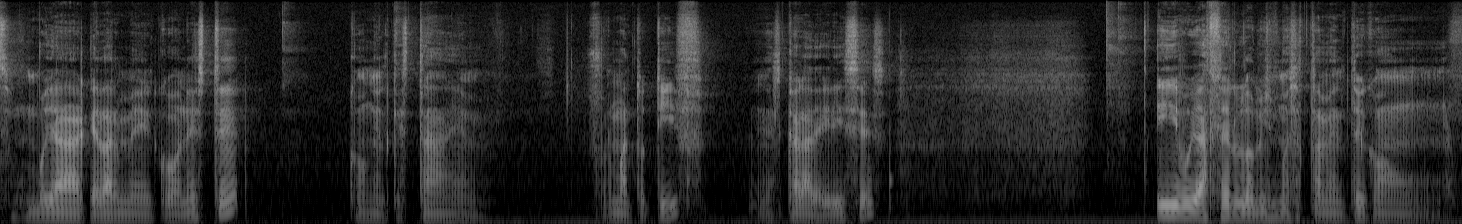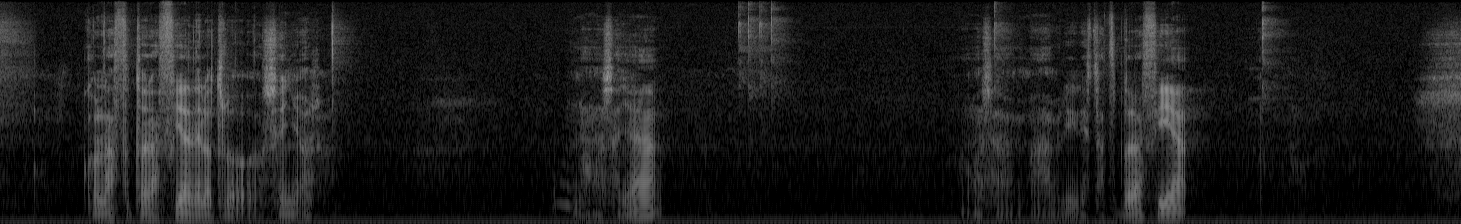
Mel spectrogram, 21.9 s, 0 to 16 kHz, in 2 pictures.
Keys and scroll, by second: 0.1 BackSpace, 9.3 super+Tab, 13.0 super+Tab.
